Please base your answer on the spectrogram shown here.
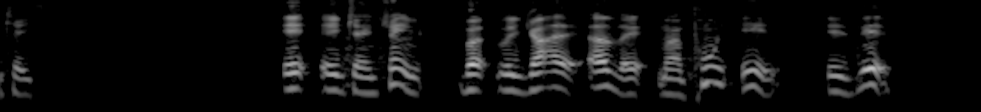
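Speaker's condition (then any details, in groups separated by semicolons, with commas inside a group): Cerebral palsy; from birth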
